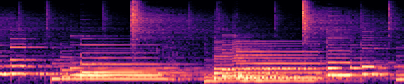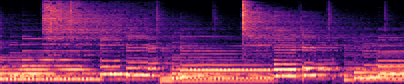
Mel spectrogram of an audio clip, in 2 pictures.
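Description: Background music: plucked guitar notes over a line of held bass notes, with a new note struck about every half-second to second.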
